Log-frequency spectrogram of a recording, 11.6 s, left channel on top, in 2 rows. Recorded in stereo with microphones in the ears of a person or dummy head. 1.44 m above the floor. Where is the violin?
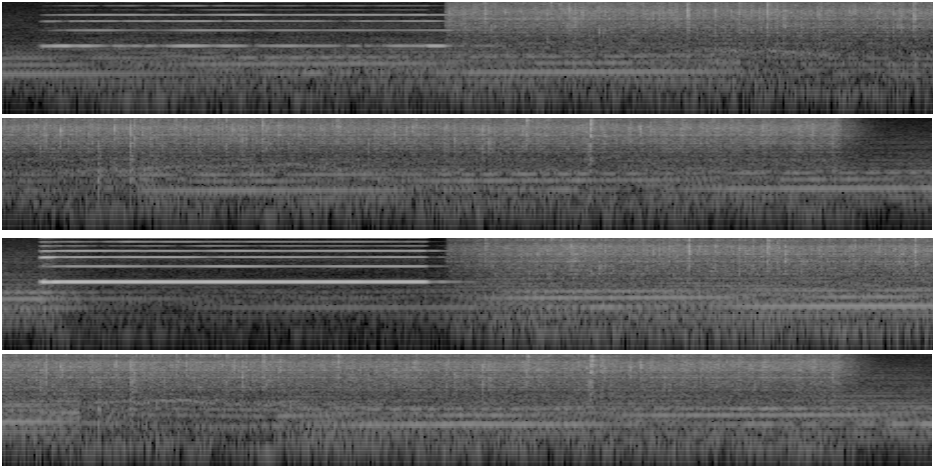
65° right (ahead or behind), 0.6 m.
